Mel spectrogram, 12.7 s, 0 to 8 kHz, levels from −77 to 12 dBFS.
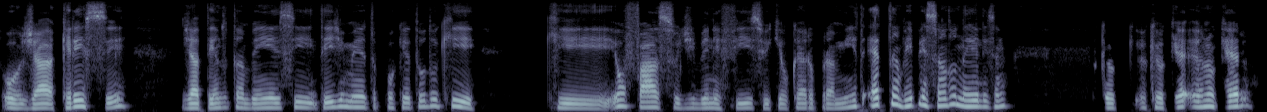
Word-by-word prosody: ou 120 -3 +2
já 115 +1 +5
crescer, 155 +2 +1 0.5
já 120 +2 +5
tendo 125 +3 -2
também 125 -1 0
esse 125 +3 -3
entendimento, 140 +1 0
porque 130 0 -4
tudo 155 +6 -3
que 155 - +1 0.7
que 110 -6 -1
eu 165 +1 +3
faço 140 -5 +1
de 115 +1 -8
benefício 120 0 -4
e 115 - -7
que 120 - -6
eu 110 - -8
quero 120 -1 -3
pra 115 - -4
mim 125 +6 -2
é - - +1
t - - -11
é 190 - +7
também 195 -4 +2
pensando 180 +1 +1
neles, 160 -5 +2
né. 160 +2 -3 0.9
O - - -49
que - - -2 0.3
eu 130 - -8
o - - -9
que 130 - -5
eu 125 - 0
quer 150 +4 +1
eu 150 - +2
não 160 0 +3
quero 160 +3 +2
130 Hz, 185 wpm, -22 LUFS, 120-160 Hz, 0.9 s, é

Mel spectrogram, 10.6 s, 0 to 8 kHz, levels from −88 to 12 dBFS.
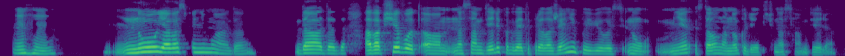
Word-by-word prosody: Мгм. 175 -1 -3 0.9
М, 195 -5 -1
ну, 245 +4 +8
я 230 -3 +7
вас 225 0 +1
понимаю, 215 -8 -4
да. 145 0 -11 0.6
Да-да-да. 175 -2 +1 0.2
А 165 - +4
вообще 185 +7 +5
вот, 215 -4 +2
ам, 155 -3 -3
на 160 +1 -4
самом 170 +1 -5
деле, 180 +7 -1
когда 165 -7 -3
это 160 - -6
приложение 165 +9 -2
появилось, 150 -7 -5
ну, 150 -4 -7
мне 175 +8 -6
стало 155 +2 -2
намного 155 0 -6
легче, 120 -2 -10
на 120 - -9
самом 125 - -16
деле. 115 -1 -11
170 Hz, 155 wpm, -22 LUFS, 150-200 Hz, 0.9 s, ну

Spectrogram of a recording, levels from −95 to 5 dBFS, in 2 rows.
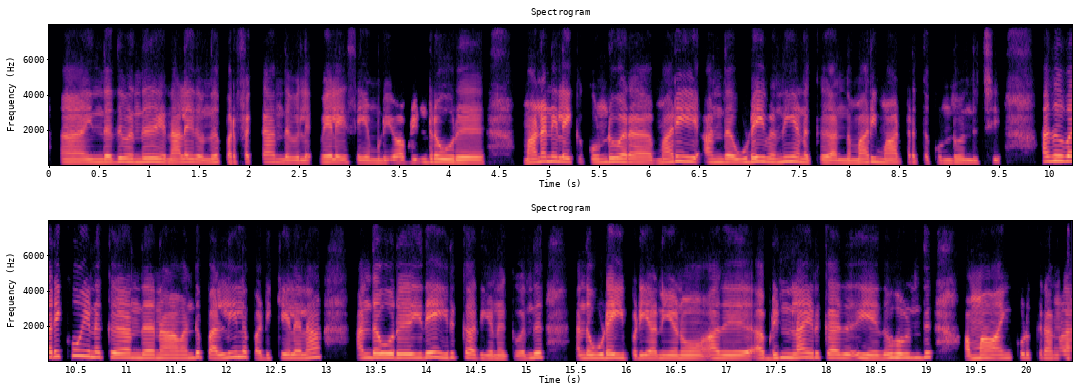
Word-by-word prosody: அ - - 0 0.2
இந்த 185 0 -2
இது 220 - 0
வந்து 210 +1 0 0.2
என்னால 175 +2 0
இது 185 - -1
வந்து 180 +2 -1
பெர்ஃபெக்ட்டா 185 +3 -4
இந்த 170 -3 -3
வெலு 155 0 -2
வேலைய 180 -1 +2
செய்ய 165 0 -2
முடியும், 165 +1 -3
அப்பிடின்ற 180 +4 -4
ஒரு 165 -2 +3 0.7
மனநிலைக்கு 225 -1 +2
கொண்டு 200 +4 0
வர 205 -3 +3 0.3
மாரி, 230 +7 +2 0.3
அந்த 195 0 -1 0.2
உடை 225 +3 +4
வந்து 210 +5 -1
எனக்கு 180 -3 -4
அந்த 165 0 -3
மாரி 190 +5 0
மாற்றத்த 170 0 -4
கொண்டு 165 +1 -6
வந்துச்சு. 155 - -6 0.5
அது 285 +2 +4
வரைக்கும் 300 +5 +2
எனக்கு 260 -3 +1
அந்த 215 -1 0
நான் 210 0 +2
வந்து 255 +5 -1
பள்ளியில 245 +8 +1
படிக்கையிலெல்லாம் 205 +5 -1 0.4
அந்த 230 +1 +1
ஒரு 225 -1 +4 0.2
இதே 250 +3 +5
இருக்காது. 230 -3 -3
எனக்கு 175 -1 -6
வந்து, 235 +6 +1 0.4
"அந்த 200 +1 0
உடை 215 0 +5
இப்பிடி 190 -1 -2
அணியணும், 185 0 0
அது" 190 -1 0 0.3
அப்பிடின்லாம் 230 +5 +1
இருக்காது. 220 -2 0 0.3
ஏதோ 210 +4 0 0.2
வந்து, 225 +3 -2 0.4
"அம்மா 210 +2 +3
வாங்கி 205 +1 -3
குடுக்கறாங்களா! 205 -1 -4
200 Hz, 160 wpm, -23 LUFS, 185-225 Hz, 0.7 s, இதே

